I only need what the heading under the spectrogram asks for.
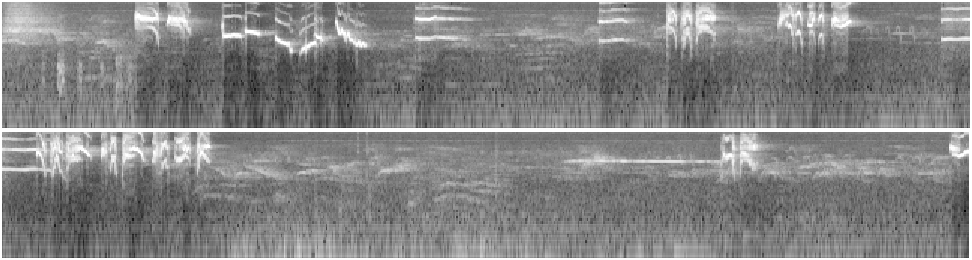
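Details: Oriental magpie-robin (kacer) singing melodiously: loud, short bursts of varied whistled notes with sharp rising and falling sweeps and some buzzy elements. The phrases come in clusters separated by brief pauses, over a faint low background hum.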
